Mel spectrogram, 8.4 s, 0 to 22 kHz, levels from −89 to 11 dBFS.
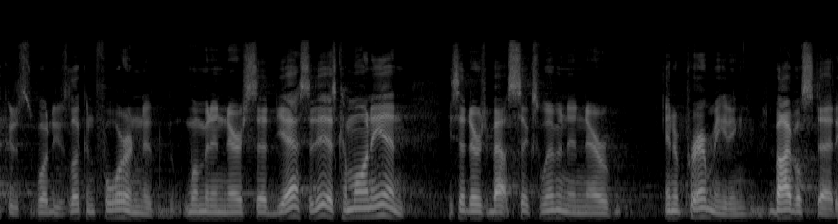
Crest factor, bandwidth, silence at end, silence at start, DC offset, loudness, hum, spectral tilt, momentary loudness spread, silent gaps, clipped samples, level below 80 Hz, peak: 24 dB; 11 kHz; 0 s; 0 s; under 0.1%; -42 LUFS; none; -2.5 dB/octave; 12 LU; none; under 0.1%; under -90 dBFS; -20 dBFS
